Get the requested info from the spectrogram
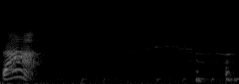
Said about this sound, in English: But, oh my God, this fucking cat.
